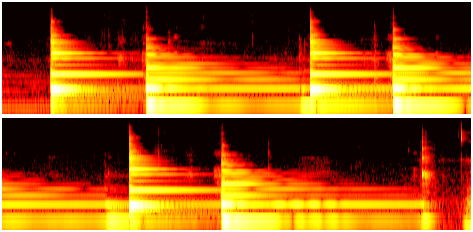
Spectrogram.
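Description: A plucked string instrument plays a descending major seventh, D♯ down to E, three times. Each high note is followed about a second and a half later by the low note, and both ring and fade.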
